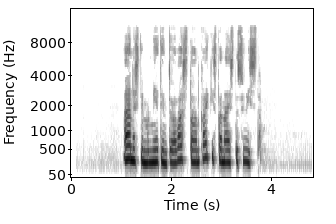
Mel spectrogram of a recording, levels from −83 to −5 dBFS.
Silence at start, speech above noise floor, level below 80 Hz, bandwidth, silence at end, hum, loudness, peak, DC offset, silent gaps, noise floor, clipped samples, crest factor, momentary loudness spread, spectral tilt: 1.05 s; 48 dB; -76 dBFS; 11 kHz; 1.05 s; none; -21 LUFS; -6 dBFS; under 0.1%; none; -68 dBFS; under 0.1%; 16 dB; 9 LU; -5 dB/octave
